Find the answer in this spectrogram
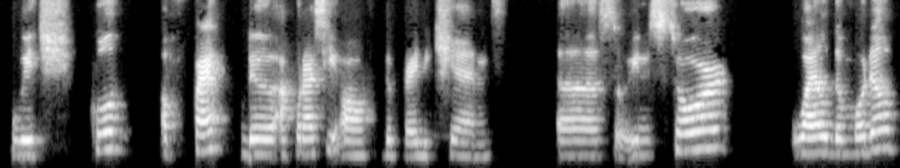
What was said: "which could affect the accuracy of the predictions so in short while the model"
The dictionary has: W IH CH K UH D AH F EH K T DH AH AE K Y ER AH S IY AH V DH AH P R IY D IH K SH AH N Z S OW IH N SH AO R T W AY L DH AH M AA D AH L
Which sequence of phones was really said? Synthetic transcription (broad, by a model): W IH CH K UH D AH F EH K T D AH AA K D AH S IY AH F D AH P R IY D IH K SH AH N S S OW IH N S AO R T W AY L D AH M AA D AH L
